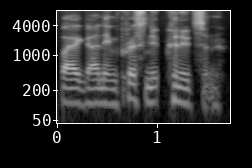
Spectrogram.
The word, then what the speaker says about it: Knudsen: So the arm on the guitar, that was developed by a guy named Kris Knudsen. He pronounced the K, and then was refined and manufactured by the Larson brothers.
